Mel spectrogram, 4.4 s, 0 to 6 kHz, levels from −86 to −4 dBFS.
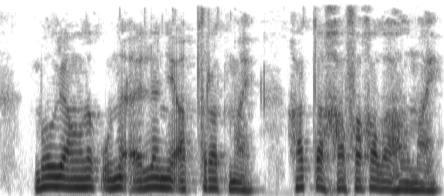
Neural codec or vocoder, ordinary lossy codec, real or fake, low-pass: none; MP3, 48 kbps; real; 5.4 kHz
